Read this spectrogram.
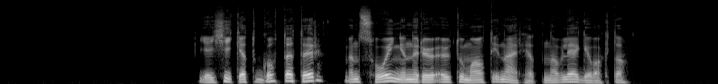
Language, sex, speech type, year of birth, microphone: Norwegian, male, read, 1979, Shure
